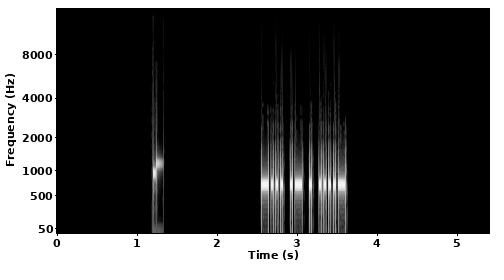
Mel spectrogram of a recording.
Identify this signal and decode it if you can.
Morse code, heard as a keyed tone, about 40 wpm, 700 Hz. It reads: BAE4
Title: All Cut Numbers - 4-Digit 40wpm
